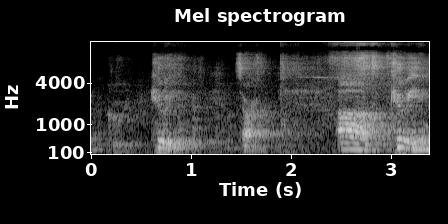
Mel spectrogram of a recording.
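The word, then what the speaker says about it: Coie: Ki Kui Kui, sorry.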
